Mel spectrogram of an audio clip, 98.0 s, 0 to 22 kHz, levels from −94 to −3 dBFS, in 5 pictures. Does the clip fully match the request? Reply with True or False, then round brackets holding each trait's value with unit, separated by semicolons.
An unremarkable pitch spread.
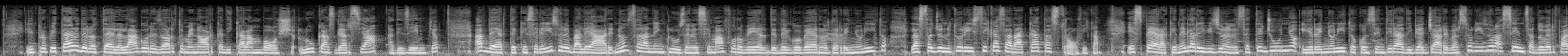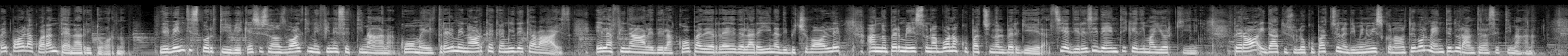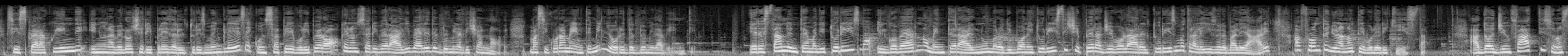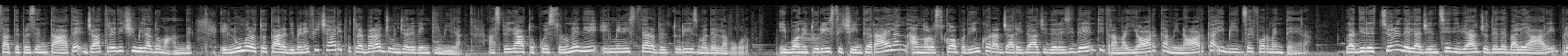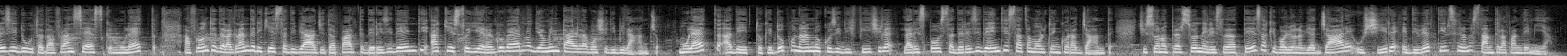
True (4.7 semitones)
